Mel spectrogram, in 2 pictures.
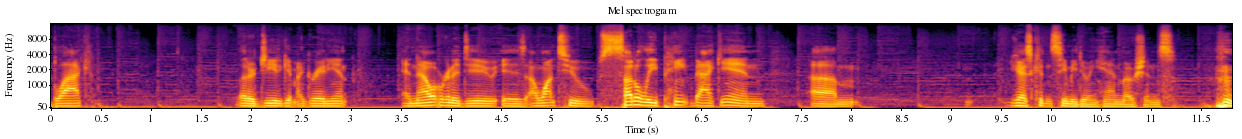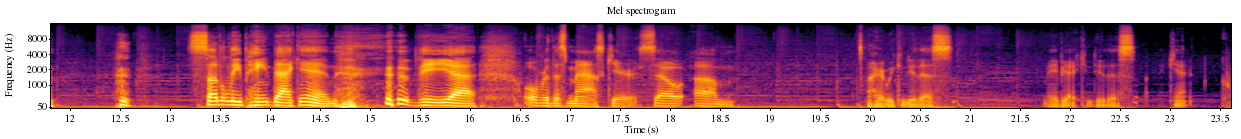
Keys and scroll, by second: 2.3 g.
